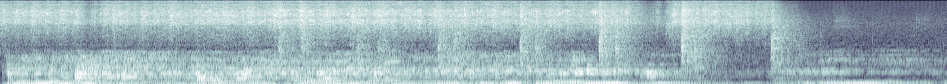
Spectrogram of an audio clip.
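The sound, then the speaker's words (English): Old plumbing in an old house groans and rumbles loudly, a deep droning hum with knocking, clanking accents scattered throughout, settling into a lower rumble near the end. No one speaks. “Well, in such an old house, there are always a few plumbing problems to be expected.”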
